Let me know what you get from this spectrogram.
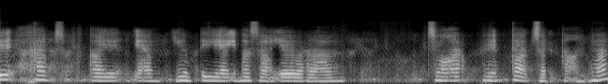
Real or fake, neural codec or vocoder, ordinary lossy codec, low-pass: fake; codec, 16 kHz, 0.5 kbps, FreqCodec, smaller model; none; none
